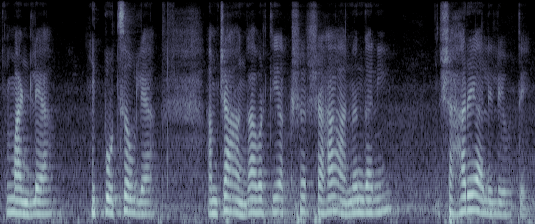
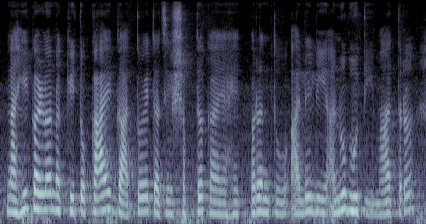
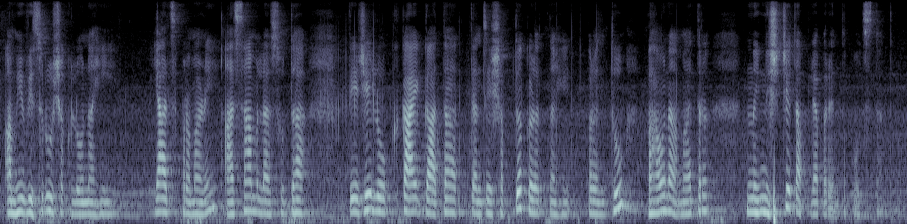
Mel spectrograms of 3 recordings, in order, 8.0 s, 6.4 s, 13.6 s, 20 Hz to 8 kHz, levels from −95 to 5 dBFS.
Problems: none marked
